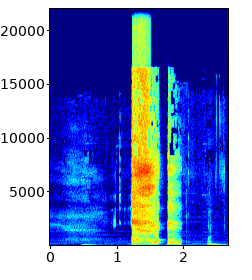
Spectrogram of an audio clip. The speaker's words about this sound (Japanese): ごめんなさい咳してます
